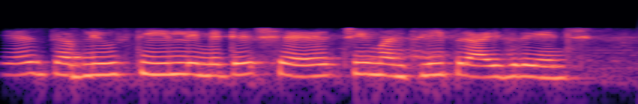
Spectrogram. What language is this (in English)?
Marathi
